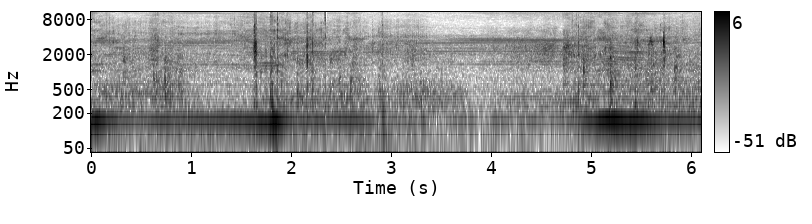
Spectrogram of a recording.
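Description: A heated electric razor cuts through hair and gives off a steady low electric hum. Soft snipping and brushing sounds sit over the hum, and there is faint background noise.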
